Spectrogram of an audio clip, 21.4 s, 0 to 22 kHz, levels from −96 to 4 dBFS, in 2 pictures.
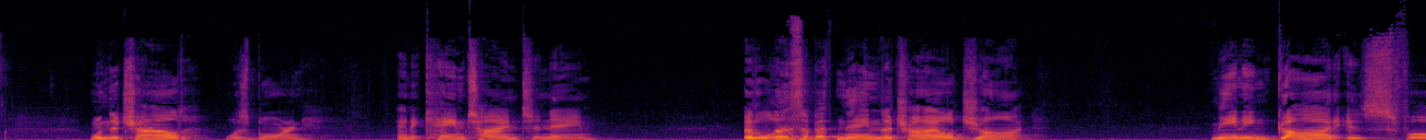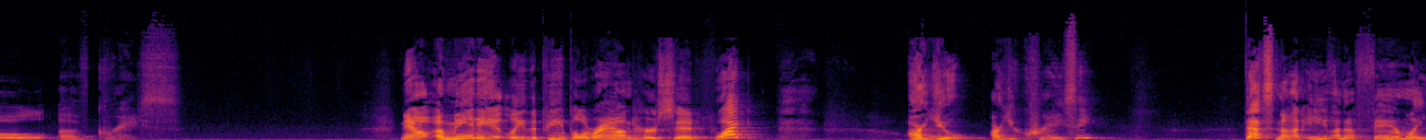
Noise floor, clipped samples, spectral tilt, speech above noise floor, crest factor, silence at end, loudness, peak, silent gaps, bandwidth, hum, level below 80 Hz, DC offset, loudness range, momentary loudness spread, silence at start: -63 dBFS; under 0.1%; -3 dB/octave; 34 dB; 24 dB; 0 s; -29 LUFS; -8 dBFS; none; 19.5 kHz; none; -64 dBFS; under 0.1%; 11 LU; 17 LU; 0.7 s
